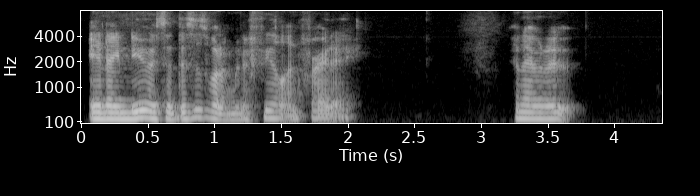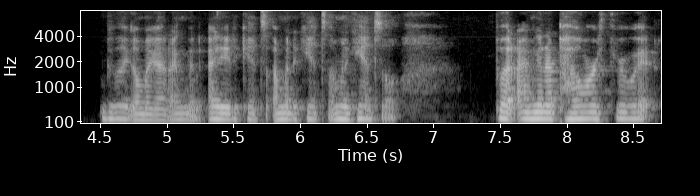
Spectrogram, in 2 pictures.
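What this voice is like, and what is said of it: Anxious, nervous voice. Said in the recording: “heard it in my voice ... the anxiety ... the nerves”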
